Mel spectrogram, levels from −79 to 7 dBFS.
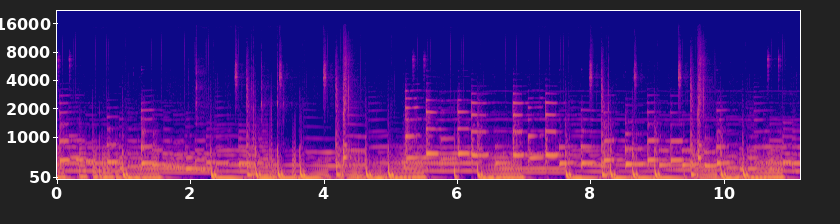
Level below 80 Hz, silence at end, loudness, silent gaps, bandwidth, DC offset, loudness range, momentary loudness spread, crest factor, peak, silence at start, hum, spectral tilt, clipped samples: -24 dBFS; 0 s; -23 LUFS; none; 10 kHz; under 0.1%; 1 LU; 3 LU; 12 dB; -10 dBFS; 0 s; none; -7.5 dB/octave; under 0.1%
